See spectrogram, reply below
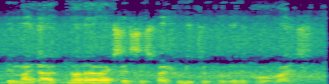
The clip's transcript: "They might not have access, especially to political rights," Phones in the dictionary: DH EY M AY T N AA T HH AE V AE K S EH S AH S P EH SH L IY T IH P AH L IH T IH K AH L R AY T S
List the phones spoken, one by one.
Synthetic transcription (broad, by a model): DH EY M AY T N AA T HH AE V AE K S EH S AH S P EH SH L IY T IH P AH L IH T IH K AH L R AY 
